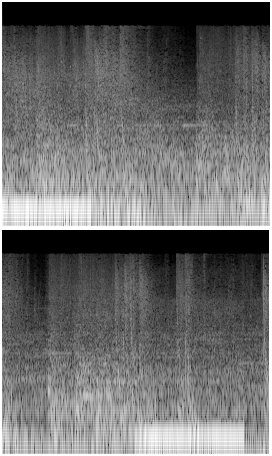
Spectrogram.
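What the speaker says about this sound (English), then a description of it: "I can take out one of these asteroids in one shot with the Cyclone Ballista." A Cyclone Ballista weapon in the No Man's Sky video game fires continuously against asteroids, a dense, roaring barrage of booming blasts with deep low-end rumble that holds steady throughout and briefly dips before resuming.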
